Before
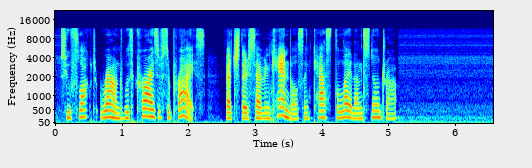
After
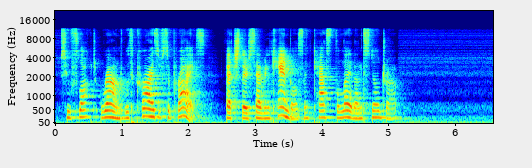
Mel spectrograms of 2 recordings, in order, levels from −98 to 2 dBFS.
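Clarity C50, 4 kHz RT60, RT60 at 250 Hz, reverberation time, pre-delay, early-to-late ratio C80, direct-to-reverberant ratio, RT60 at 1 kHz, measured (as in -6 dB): 17.5 dB, 0.45 s, 0.95 s, 0.70 s, 5 ms, 20.5 dB, 11.0 dB, 0.60 s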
